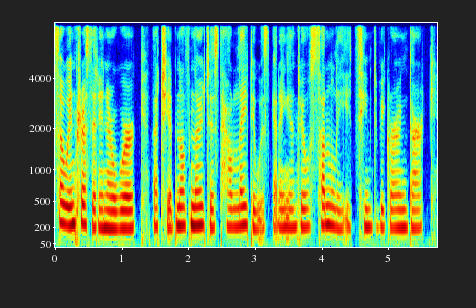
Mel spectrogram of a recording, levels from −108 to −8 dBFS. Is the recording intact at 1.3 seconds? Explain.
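Yes, the speech at 1.30 s is intact, with no dropout, click or distortion, only the expected narrower sound of call microphone processing, which leaves nothing above 8 kHz.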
